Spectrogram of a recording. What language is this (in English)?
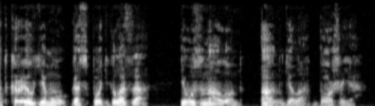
Russian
